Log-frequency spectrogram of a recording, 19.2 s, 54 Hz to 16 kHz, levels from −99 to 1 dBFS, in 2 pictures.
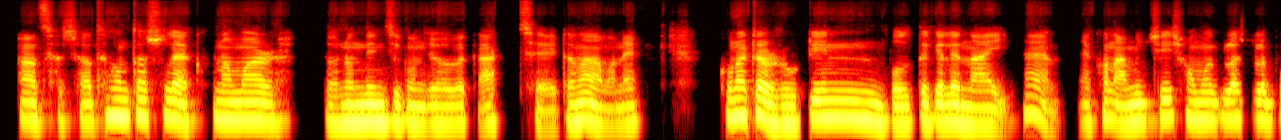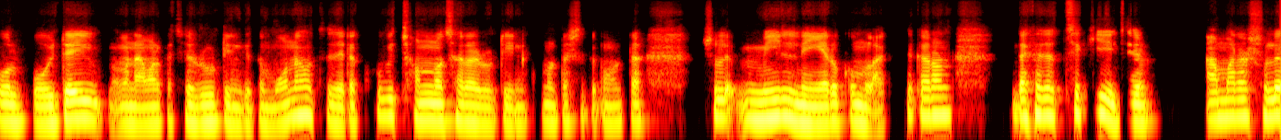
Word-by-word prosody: আচ্ছা, 125 Hz, -, -8 dB
আচ্ছা। 120 Hz, 0 st, -6 dB, 0.2 s
সাধারণতো 140 Hz, +4 st, 0 dB
আসলে 140 Hz, 0 st, 0 dB
এখন 130 Hz, +3 st, -10 dB
আমার 125 Hz, 0 st, +3 dB, 0.4 s
দৈনন্দিন 115 Hz, +1 st, +3 dB
জীবন 110 Hz, -2 st, 0 dB
যেভাবে 105 Hz, 0 st, -1 dB
কাটছে 110 Hz, +3 st, -6 dB
এটা 115 Hz, -, -5 dB
না 125 Hz, -, +3 dB, 0.2 s
মানে 100 Hz, +2 st, -4 dB, 0.7 s
কোন 140 Hz, -, 0 dB
একটা 150 Hz, 0 st, +5 dB
রুটিন 135 Hz, +6 st, +1 dB, 0.4 s
বলতে 105 Hz, +3 st, 0 dB
গেলে 120 Hz, 0 st, +5 dB
নাই। 100 Hz, -1 st, 0 dB, 0.2 s
হ্যাঁ? 160 Hz, -2 st, -1 dB, 0.3 s
এখন 120 Hz, +5 st, -4 dB
আমি 115 Hz, +2 st, +3 dB
যে 140 Hz, -, -1 dB, 0.2 s
সময়গুলো 130 Hz, 0 st, 0 dB
আসলে 130 Hz, 0 st, -2 dB
বলব 115 Hz, -1 st, +2 dB
ঐটাই 125 Hz, +5 st, +6 dB, 0.3 s
মানে 110 Hz, -, +1 dB
আমার 105 Hz, +1 st, 0 dB
কাছে 110 Hz, +2 st, -13 dB
রুটিন। 115 Hz, -1 st, 0 dB
কিন্তু 100 Hz, +1 st, -6 dB
মনে 125 Hz, +6 st, +1 dB
হচ্ছে 150 Hz, -, -4 dB
যে -, -, +1 dB
এটা -, -, -3 dB
খুবই 145 Hz, 0 st, -3 dB
ছন্ন 125 Hz, -1 st, +1 dB
ছাড়া 115 Hz, -3 st, +1 dB
রুটিন 100 Hz, 0 st, -5 dB
কোনটার 115 Hz, 0 st, -6 dB
সাথে 150 Hz, -, -11 dB
কোনটা 110 Hz, +2 st, -5 dB, 0.5 s
আসলে 140 Hz, -, -1 dB, 0.3 s
মিল 140 Hz, +2 st, +5 dB
নেই 110 Hz, -1 st, +5 dB
এরকম 115 Hz, +1 st, +1 dB
লাগছে। -, -, -9 dB
কারণ 150 Hz, +1 st, +4 dB, 0.6 s
দেখা 140 Hz, +2 st, +3 dB
যাচ্ছে 145 Hz, +3 st, -2 dB
কি 170 Hz, -, -2 dB, 0.2 s
যে 120 Hz, -, -1 dB, 0.6 s
আমার 140 Hz, +2 st, +1 dB
আসলে 145 Hz, 0 st, +3 dB
120 Hz, 170 wpm, -21 LUFS, 110-135 Hz, 0.7 s, ঐটাই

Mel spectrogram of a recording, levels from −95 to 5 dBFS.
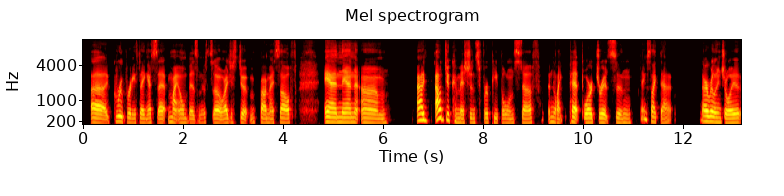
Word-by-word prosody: uh, 160 Hz, -4 st, +4 dB
group 200 Hz, -2 st, +1 dB
or -, -, 0 dB
anything, 160 Hz, -1 st, -3 dB
it's, 165 Hz, +1 st, -5 dB
uh, 150 Hz, -, +1 dB
my 175 Hz, -2 st, -1 dB
own 160 Hz, 0 st, -4 dB
business, 155 Hz, +2 st, -8 dB
so 160 Hz, -3 st, +2 dB
I 160 Hz, -, +3 dB
just 160 Hz, 0 st, -15 dB
do 165 Hz, -, -1 dB
it -, -, -4 dB
m 160 Hz, +4 st, -14 dB
by 155 Hz, -, +1 dB
myself, 160 Hz, +2 st, -1 dB, 0.7 s
and 180 Hz, -1 st, +6 dB
then, 175 Hz, 0 st, +3 dB
um, 165 Hz, -2 st, 0 dB, 0.6 s
then 240 Hz, +2 st, +6 dB
I -, -, -7 dB, 0.2 s
I'll 325 Hz, -1 st, +6 dB
do 250 Hz, -1 st, -1 dB
commissions 160 Hz, -4 st, -5 dB
for 170 Hz, -, -5 dB
people 160 Hz, -2 st, -7 dB
and 155 Hz, -, -11 dB
stuff, 160 Hz, +1 st, -4 dB, 0.2 s
and, 185 Hz, -, -6 dB
like, 160 Hz, -4 st, -4 dB
pet 185 Hz, -, +3 dB
portraits 165 Hz, 0 st, +1 dB
and 160 Hz, -1 st, -4 dB, 0.2 s
things 295 Hz, -4 st, -5 dB
like 185 Hz, -1 st, -2 dB
that. -, -, -6 dB, 0.6 s
I 205 Hz, -, +5 dB
really 195 Hz, -3 st, +7 dB
enjoy 160 Hz, -2 st, +2 dB
it. 165 Hz, 0 st, +2 dB
165 Hz, 185 wpm, -27 LUFS, 160-175 Hz, 0.7 s, really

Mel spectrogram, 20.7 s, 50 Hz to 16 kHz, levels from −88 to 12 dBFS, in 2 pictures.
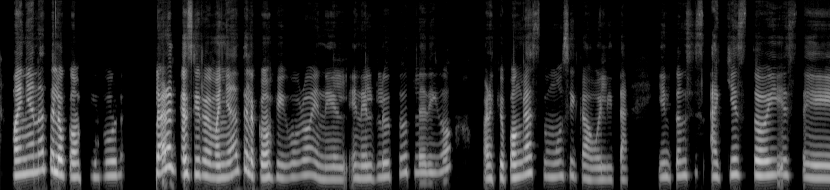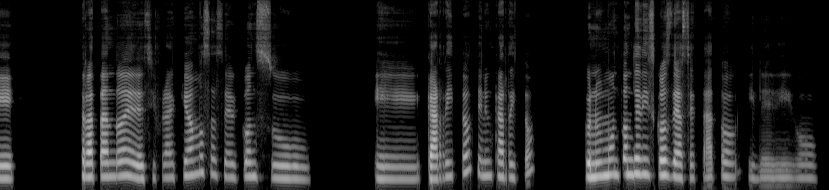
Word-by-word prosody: Mañana 290 Hz, +6 st, +5 dB
te 345 Hz, -2 st, +4 dB
lo 275 Hz, -3 st, +10 dB
configuro, 240 Hz, +2 st, -1 dB, 0.4 s
claro 395 Hz, -1 st, +8 dB
que 265 Hz, 0 st, +8 dB
sirve, 265 Hz, -3 st, +2 dB
mañana 230 Hz, +7 st, +2 dB
te 330 Hz, 0 st, 0 dB
lo 250 Hz, -, +3 dB
configuro 230 Hz, +3 st, -1 dB
en 225 Hz, -6 st, -6 dB
el 195 Hz, -1 st, -6 dB
en 215 Hz, 0 st, -7 dB
el 210 Hz, +1 st, -2 dB
Bluetooth", 240 Hz, +7 st, -6 dB
le 150 Hz, -, -4 dB
digo: 155 Hz, +6 st, -6 dB, 0.3 s
"Para 215 Hz, 0 st, -2 dB
que 220 Hz, +1 st, -3 dB
pongas 260 Hz, +8 st, +4 dB
tu 245 Hz, -, -14 dB
música, 235 Hz, -2 st, -7 dB
abuelita". 195 Hz, 0 st, -8 dB, 0.3 s
Y 235 Hz, -, -10 dB
entonces 250 Hz, +5 st, -8 dB
aquí 240 Hz, +2 st, -4 dB
estoy, 260 Hz, 0 st, +3 dB
este, 215 Hz, -5 st, -1 dB, 0.8 s
tratando 240 Hz, 0 st, +2 dB
de 250 Hz, -1 st, +1 dB
descifrar 220 Hz, +1 st, -4 dB
qué 250 Hz, +2 st, -5 dB
vamos 290 Hz, +3 st, -4 dB
a -, -, -8 dB
hacer 235 Hz, -5 st, -10 dB
con 240 Hz, +1 st, -4 dB
su, 210 Hz, -3 st, -6 dB, 0.8 s
eh, 200 Hz, -1 st, -8 dB
carrito, 240 Hz, +9 st, +1 dB
tiene 260 Hz, -7 st, -8 dB
un 250 Hz, -, -9 dB
carrito, 235 Hz, -, -5 dB, 0.6 s
con 235 Hz, -1 st, +5 dB
un 245 Hz, +1 st, +3 dB
montón 270 Hz, +1 st, 0 dB
de 280 Hz, 0 st, +4 dB
discos 265 Hz, -1 st, +1 dB
de 240 Hz, -, +2 dB
acetato, 220 Hz, -, -6 dB
y 215 Hz, -, -16 dB
le 110 Hz, -, -14 dB
digo: 115 Hz, -, -15 dB
235 Hz, 155 wpm, -23 LUFS, 215-260 Hz, 0.8 s, lo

